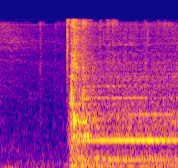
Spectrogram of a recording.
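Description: A pug mill clay extruder (boudineuse) in a pottery is switched on and starts abruptly, a quiet hum jumping to a loud, steady mechanical drone with a sustained whining tone running through it. The machine makes regular, de-aired coils of clay.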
